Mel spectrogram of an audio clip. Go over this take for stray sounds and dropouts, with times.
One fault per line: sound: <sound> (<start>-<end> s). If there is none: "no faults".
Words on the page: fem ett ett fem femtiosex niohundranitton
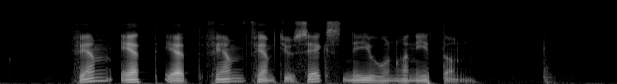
sound: thud (5.4-5.8 s)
